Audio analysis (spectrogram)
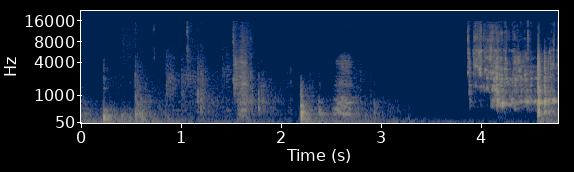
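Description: Water poured into a vessel in a quiet room during a guided relaxation session: soft, faint trickles and drips, then a louder, splashy pour at the very end.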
